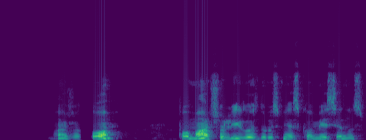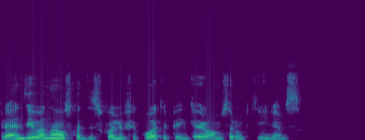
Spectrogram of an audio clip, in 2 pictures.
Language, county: Lithuanian, Šiauliai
